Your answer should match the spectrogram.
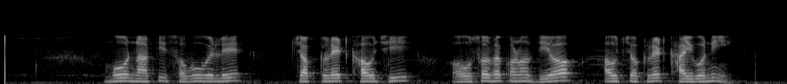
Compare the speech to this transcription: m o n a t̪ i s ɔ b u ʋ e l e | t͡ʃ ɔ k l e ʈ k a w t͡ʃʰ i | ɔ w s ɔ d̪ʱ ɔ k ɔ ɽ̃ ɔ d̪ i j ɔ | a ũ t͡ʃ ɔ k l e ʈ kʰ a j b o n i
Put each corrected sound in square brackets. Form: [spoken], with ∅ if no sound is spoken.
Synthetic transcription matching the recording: m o n a t̪ i s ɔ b u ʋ e l e | t͡ʃ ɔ k l e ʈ [kʰ] a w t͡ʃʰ i | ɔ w s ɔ d̪ʱ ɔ k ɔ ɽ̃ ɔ d̪ i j ɔ | a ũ t͡ʃ ɔ k l e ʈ kʰ a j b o n i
